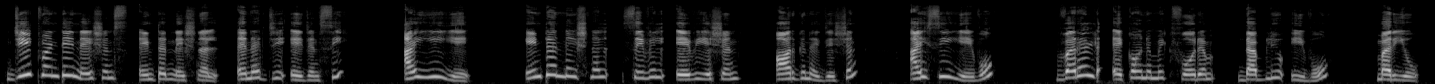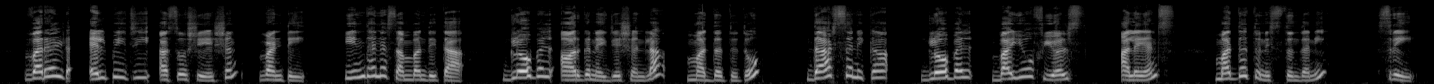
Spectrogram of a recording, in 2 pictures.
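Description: No technical faults are audible anywhere in this recording.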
